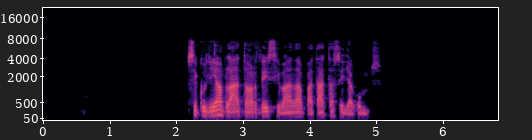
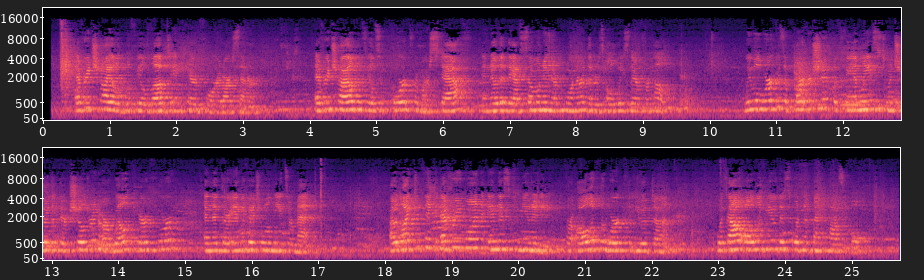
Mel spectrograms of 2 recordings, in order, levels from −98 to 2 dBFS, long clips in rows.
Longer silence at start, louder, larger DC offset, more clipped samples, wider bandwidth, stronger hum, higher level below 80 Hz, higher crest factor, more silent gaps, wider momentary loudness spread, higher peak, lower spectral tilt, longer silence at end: first, 2.15 s vs 0.1 s; second, -37 LUFS vs -19 LUFS; neither; neither; second, 7.6 kHz vs 15.5 kHz; neither; second, -80 dBFS vs -54 dBFS; about the same, 22 dB vs 20 dB; neither; about the same, 12 LU vs 14 LU; second, -18 dBFS vs 0 dBFS; about the same, -3.5 dB/octave vs -3.5 dB/octave; first, 1.8 s vs 0 s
